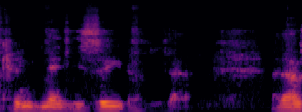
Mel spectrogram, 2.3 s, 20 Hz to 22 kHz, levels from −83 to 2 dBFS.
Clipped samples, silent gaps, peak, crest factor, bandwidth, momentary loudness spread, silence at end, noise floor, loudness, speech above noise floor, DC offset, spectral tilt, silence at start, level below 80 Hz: under 0.1%; none; -20 dBFS; 18 dB; 17.5 kHz; 19 LU; 0 s; -57 dBFS; -36 LUFS; 20 dB; under 0.1%; -4 dB/octave; 0 s; under -90 dBFS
